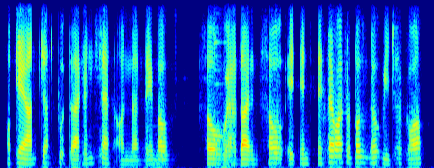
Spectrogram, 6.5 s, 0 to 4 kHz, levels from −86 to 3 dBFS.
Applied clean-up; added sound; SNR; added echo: neural separator model SepFormer WHAMR!.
